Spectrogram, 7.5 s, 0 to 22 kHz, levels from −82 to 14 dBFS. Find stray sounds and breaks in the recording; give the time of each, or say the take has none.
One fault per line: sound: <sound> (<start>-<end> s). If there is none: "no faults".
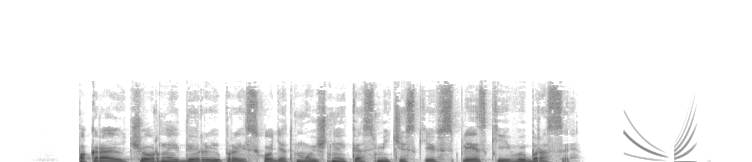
sound: chirp (6.2-7.0 s)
